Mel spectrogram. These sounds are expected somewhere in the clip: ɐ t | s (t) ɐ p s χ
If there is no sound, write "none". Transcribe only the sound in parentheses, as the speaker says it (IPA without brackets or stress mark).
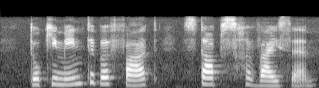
t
